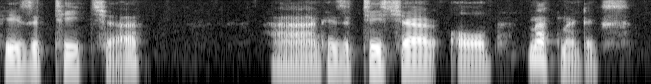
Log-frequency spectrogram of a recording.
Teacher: we are pronouncing R because after R there is vowel sound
